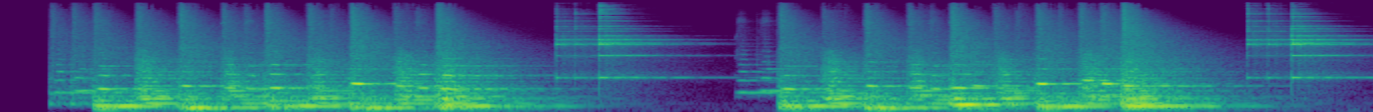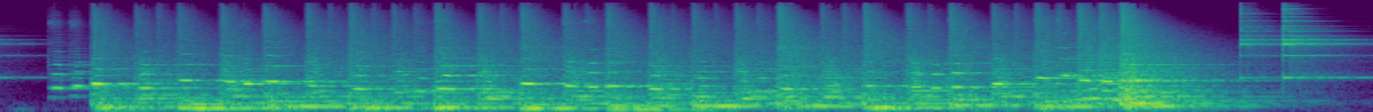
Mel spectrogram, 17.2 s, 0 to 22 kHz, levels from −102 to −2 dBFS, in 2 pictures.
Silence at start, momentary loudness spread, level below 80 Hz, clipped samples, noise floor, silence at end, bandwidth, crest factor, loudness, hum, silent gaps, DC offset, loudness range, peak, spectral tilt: 0.3 s; 14 LU; -42 dBFS; under 0.1%; -51 dBFS; 0.05 s; 20 kHz; 18 dB; -23 LUFS; none; none; under 0.1%; 3 LU; -4 dBFS; -5.5 dB/octave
